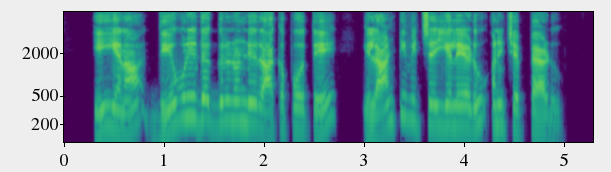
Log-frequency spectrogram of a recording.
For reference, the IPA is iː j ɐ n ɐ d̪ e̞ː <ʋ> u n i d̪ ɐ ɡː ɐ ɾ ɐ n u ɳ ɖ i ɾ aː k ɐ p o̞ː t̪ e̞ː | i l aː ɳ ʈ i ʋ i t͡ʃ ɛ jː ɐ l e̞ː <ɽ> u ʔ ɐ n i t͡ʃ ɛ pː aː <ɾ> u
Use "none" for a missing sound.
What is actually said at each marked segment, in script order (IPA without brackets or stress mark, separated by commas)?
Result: w, ɽ, ɽ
